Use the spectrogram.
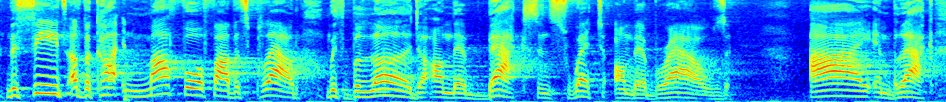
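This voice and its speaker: An American man performing spoken word poetry on a stage microphone at a live church concert, with a rhythmic, rhyming delivery and emphatic slow repetitions. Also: high-pitched. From United States. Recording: long hall reverb from a large church.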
